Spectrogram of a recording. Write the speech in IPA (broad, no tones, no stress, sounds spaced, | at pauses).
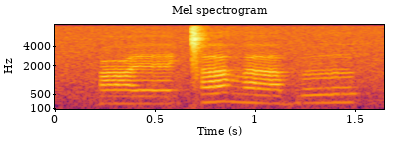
ʕ ɛː ǀ a ɦ aː b əː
